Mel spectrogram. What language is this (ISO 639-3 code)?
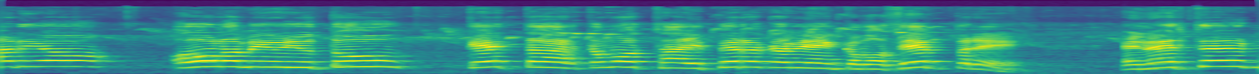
spa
